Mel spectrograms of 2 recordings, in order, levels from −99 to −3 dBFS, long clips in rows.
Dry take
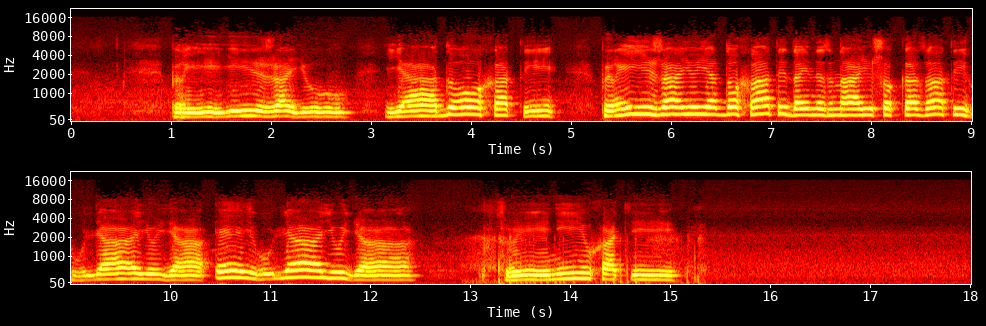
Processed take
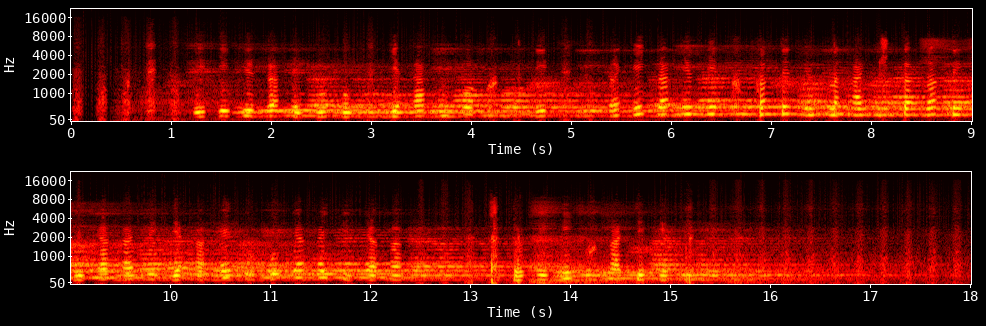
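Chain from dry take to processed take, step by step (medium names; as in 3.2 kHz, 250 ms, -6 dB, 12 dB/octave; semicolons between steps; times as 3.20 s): coarse spectral quantiser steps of 15 dB; compression 5:1, threshold -26 dBFS, peak gain reduction 14.5 dB; granulator 131 ms, grains 4.1 per s, pitch spread up and down by 0 st; on a send: echo that smears into a reverb 507 ms, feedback 47%, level -5 dB; on the sum: crackle 200 per s -53 dBFS; trim -1.5 dB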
